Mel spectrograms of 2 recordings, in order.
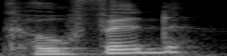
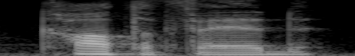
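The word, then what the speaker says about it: Kothophed: We'll play a Guild Gate, and we'll minus on Kofed, and continue to pass. This is the very definition of draw go here. I think I pronounced his name wrong. It's Kothafed.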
